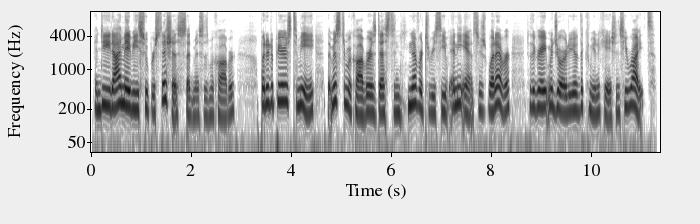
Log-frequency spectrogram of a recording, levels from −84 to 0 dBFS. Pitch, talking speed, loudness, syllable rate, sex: 195 Hz, 175 wpm, -18 LUFS, 5.8 syllables/s, female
